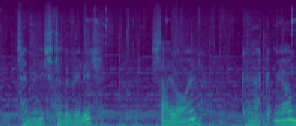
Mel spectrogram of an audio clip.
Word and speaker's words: Salen: It's spelt Salen, but it's actually Salen. Salen and Salen.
